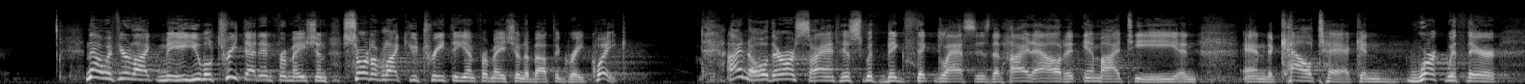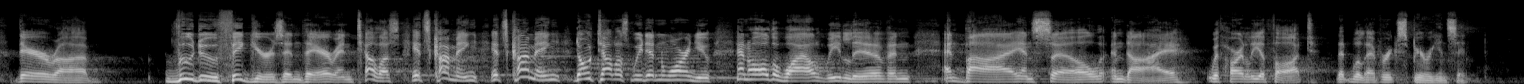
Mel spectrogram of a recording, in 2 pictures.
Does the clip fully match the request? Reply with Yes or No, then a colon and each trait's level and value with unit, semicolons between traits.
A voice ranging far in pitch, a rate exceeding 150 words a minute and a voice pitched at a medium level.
Yes: wide, 8.8 semitones; average, 165 wpm; medium, 155 Hz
